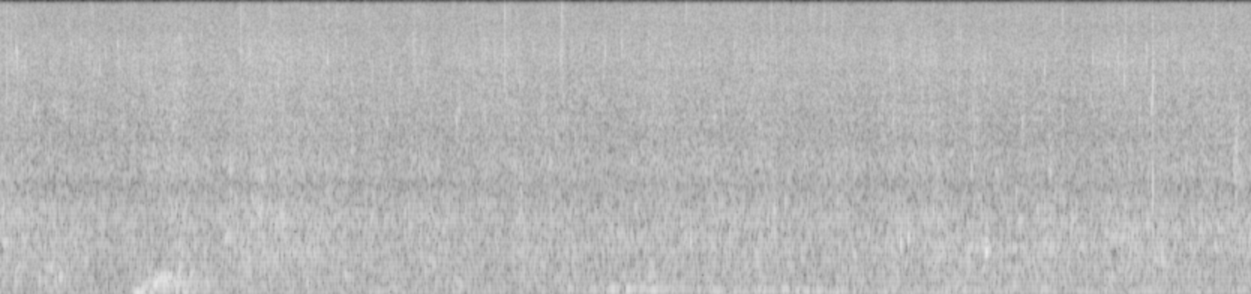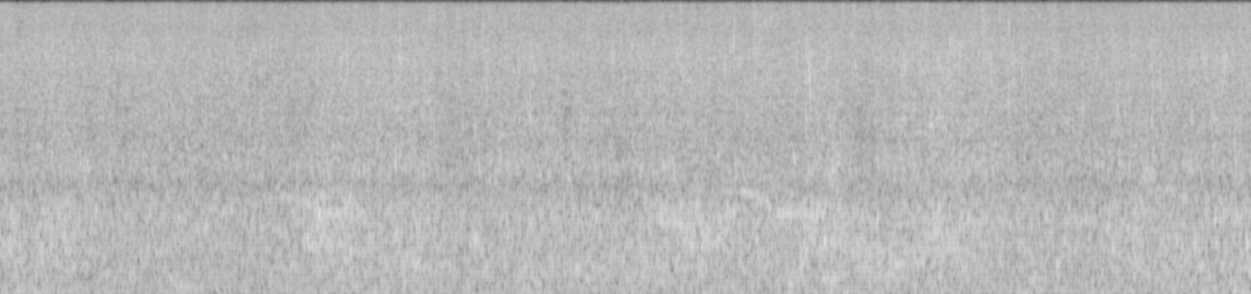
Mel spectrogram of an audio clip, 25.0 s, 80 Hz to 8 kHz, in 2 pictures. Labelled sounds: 15.6	15.8	humpback whale, 0.78 to 1.0 kHz
19.9	20.2	humpback whale, 0.94 to 1.2 kHz

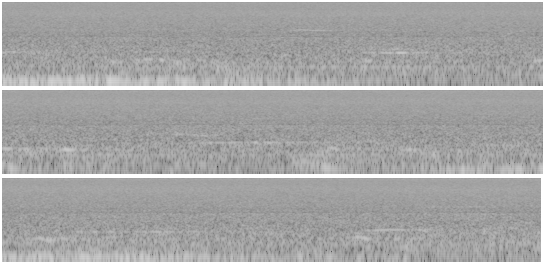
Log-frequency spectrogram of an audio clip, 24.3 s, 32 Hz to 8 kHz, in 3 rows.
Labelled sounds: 4.4	4.9	humpback whale, 1.2 to 1.3 kHz

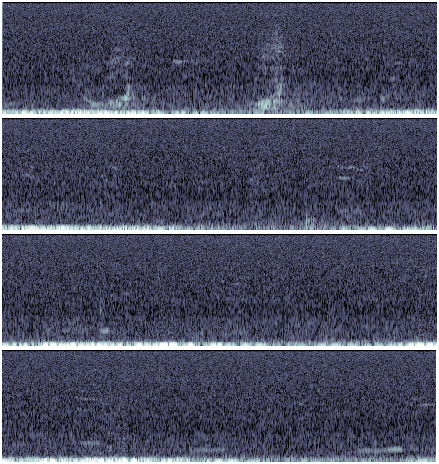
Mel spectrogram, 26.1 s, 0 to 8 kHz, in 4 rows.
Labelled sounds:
2.6	2.8	humpback whale, 1.5 to 1.6 kHz
11.6	11.9	humpback whale, 1.9 to 2.1 kHz
20.7	21.0	humpback whale, 2.0 to 2.1 kHz
25.8	26.0	humpback whale, 1.7 to 1.8 kHz

